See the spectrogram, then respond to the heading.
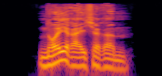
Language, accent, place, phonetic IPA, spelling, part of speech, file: German, Germany, Berlin, [ˈnɔɪ̯ˌʁaɪ̯çəʁəm], neureicherem, adjective, De-neureicherem.ogg
- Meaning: strong dative masculine/neuter singular comparative degree of neureich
